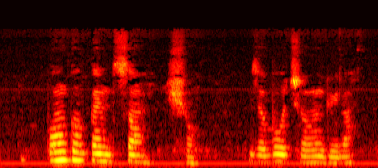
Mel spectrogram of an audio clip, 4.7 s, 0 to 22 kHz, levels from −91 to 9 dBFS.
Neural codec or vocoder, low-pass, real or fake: none; 10.8 kHz; real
